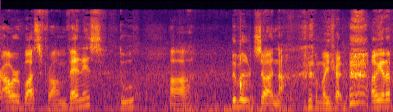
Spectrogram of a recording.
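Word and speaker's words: Ljubljana: hour bus 4 hour bus from Venice to lubana my god ang hirap i-pronounce ng kanilang City lubana and then um sasakit tayo via flix bus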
